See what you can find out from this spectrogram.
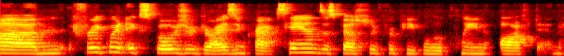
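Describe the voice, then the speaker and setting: In a New York accent, a woman talks at a moderate pace in a fairly high voice with fairly even intonation. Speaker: direct sales distributor. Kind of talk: product presentation.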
